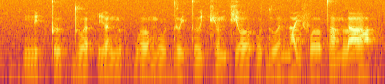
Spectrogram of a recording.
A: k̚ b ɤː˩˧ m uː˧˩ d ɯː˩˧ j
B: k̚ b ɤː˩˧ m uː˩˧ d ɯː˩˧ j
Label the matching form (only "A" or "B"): B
